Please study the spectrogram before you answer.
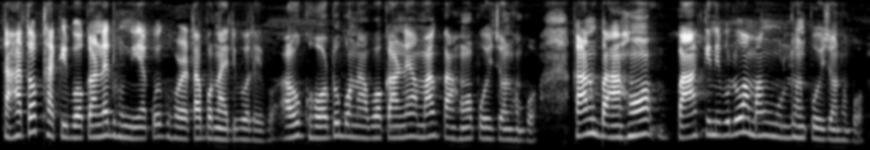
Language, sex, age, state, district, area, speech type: Assamese, female, 30-45, Assam, Jorhat, urban, spontaneous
